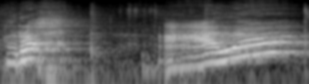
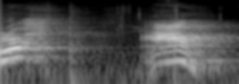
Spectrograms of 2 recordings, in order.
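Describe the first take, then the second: First: The preposition is said in full as two syllables. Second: The preposition is cut to a single short vowel. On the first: "we can use either ala the way it is" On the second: "we can say only a instead of ala"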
